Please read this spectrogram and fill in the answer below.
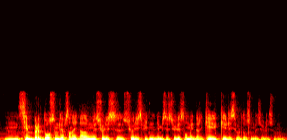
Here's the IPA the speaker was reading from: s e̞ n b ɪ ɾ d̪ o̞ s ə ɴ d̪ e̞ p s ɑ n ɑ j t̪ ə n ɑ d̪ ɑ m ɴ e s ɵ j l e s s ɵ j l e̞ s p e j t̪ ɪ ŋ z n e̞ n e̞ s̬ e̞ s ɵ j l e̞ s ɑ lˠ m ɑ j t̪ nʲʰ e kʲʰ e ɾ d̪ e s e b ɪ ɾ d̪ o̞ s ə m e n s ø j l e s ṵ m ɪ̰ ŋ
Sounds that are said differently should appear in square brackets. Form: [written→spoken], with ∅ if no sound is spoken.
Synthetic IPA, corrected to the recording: s e̞ n b ɪ ɾ d̪ o̞ s ə [ɴ→m] d̪ e̞ p s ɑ n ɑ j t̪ ə n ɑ d̪ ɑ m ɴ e s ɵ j l e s s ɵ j l e̞ s p e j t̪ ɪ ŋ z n e̞ [n→m] e̞ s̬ e̞ s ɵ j l e̞ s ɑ lˠ m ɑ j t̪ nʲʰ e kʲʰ e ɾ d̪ e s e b ɪ ɾ d̪ o̞ s ə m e n s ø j l e s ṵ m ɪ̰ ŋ

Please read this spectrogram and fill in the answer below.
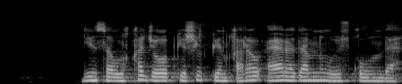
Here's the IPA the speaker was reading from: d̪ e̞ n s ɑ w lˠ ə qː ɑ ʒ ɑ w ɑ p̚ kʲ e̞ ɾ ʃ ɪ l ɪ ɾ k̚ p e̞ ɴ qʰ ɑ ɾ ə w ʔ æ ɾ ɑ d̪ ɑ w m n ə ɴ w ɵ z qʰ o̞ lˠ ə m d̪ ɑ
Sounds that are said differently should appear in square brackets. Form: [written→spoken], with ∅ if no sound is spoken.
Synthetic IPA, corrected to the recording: d̪ e̞ n s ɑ w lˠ ə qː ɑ ʒ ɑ w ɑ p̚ kʲ e̞ ɾ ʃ ɪ l ɪ [ɾ→∅] k̚ p e̞ ɴ qʰ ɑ ɾ [ə→ɑ] w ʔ æ ɾ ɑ d̪ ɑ [w→∅] m n ə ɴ w ɵ z qʰ o̞ lˠ ə [m→n] d̪ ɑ

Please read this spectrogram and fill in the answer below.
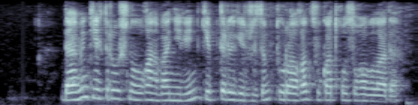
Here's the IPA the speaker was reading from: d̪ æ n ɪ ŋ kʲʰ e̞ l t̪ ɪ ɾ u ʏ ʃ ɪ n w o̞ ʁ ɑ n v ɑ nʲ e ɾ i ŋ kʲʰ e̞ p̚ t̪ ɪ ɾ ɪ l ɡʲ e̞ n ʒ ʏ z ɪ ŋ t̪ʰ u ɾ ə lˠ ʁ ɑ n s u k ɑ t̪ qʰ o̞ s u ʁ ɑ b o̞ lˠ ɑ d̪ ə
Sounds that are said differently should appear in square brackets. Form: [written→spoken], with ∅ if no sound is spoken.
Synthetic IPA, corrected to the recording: d̪ æ [n→m] ɪ ŋ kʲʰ e̞ l t̪ ɪ ɾ u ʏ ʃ ɪ n w o̞ ʁ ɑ n v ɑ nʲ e [ɾ→l] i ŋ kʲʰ e̞ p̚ t̪ ɪ ɾ ɪ l ɡʲ e̞ n ʒ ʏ z ɪ [ŋ→m] t̪ʰ u ɾ [ə→ɑ] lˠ ʁ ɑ n s u k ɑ t̪ qʰ o̞ s u ʁ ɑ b o̞ lˠ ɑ d̪ ə

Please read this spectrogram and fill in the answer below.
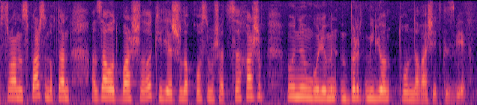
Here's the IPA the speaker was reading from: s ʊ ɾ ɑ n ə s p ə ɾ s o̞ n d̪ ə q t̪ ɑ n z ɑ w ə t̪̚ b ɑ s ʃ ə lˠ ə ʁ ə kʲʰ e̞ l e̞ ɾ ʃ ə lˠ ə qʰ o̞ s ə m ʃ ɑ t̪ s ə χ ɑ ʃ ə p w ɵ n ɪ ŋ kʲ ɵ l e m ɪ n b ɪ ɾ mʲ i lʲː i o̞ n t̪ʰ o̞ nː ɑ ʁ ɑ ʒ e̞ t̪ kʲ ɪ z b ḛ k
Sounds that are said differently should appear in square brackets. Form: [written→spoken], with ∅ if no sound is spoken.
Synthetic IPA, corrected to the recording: s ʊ ɾ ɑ n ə s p [ə→ɑ] ɾ s o̞ n d̪ ə q t̪ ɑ n z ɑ w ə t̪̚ b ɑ s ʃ ə lˠ ə ʁ ə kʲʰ e̞ l e̞ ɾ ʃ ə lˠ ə qʰ o̞ s ə m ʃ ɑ t̪ s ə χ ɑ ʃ ə p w ɵ n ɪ ŋ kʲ ɵ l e m ɪ n b ɪ ɾ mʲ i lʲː i o̞ n t̪ʰ o̞ nː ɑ ʁ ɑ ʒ e̞ t̪ kʲ ɪ z b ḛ k

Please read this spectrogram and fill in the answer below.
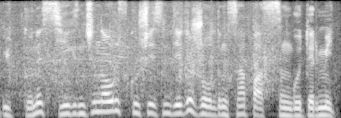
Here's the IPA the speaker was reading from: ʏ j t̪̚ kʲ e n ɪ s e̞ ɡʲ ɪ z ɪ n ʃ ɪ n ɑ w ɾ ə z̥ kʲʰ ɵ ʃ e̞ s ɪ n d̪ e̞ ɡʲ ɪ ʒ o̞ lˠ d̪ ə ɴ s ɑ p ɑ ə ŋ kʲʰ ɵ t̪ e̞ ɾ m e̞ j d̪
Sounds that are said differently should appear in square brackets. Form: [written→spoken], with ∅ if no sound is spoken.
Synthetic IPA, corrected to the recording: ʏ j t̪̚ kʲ e n ɪ s e̞ ɡʲ ɪ z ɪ n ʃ ɪ n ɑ w ɾ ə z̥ kʲʰ ɵ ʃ e̞ s ɪ n d̪ e̞ ɡʲ ɪ ʒ o̞ lˠ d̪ ə ɴ s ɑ p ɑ ə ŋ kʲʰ ɵ t̪ e̞ ɾ m e̞ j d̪

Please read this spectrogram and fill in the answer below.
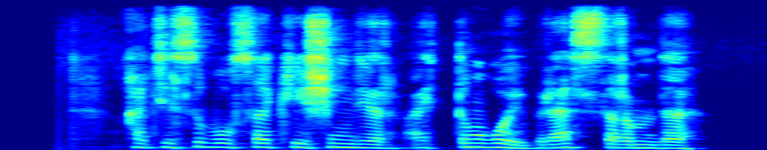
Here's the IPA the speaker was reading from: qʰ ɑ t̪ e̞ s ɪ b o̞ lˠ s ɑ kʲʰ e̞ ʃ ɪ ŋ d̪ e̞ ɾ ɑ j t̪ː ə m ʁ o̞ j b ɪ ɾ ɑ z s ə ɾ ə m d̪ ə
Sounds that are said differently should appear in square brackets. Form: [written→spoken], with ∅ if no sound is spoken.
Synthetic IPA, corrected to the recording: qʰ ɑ t̪ e̞ s ɪ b o̞ lˠ s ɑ kʲʰ e̞ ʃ ɪ ŋ d̪ e̞ ɾ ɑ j t̪ː ə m ʁ o̞ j b ɪ ɾ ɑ z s ə ɾ ə m d̪ ə

